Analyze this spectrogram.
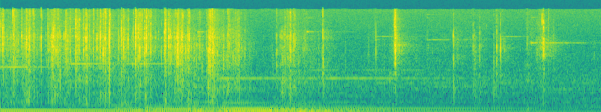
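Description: Small packaging being handled and opened by hand: crinkling with many small clicks, thinning out after about three seconds, over quiet background music with a low bass line.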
